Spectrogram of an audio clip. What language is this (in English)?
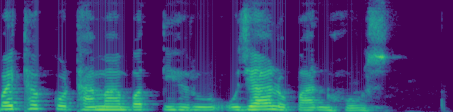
Nepali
